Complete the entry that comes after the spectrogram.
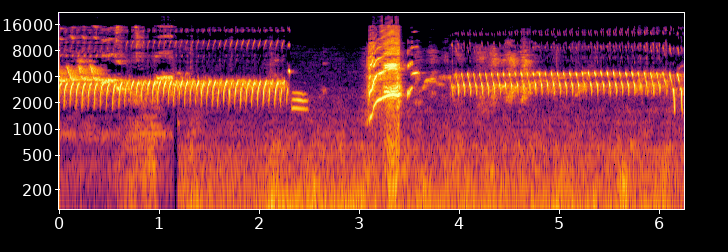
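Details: Male canary in heated song to stimulate a female toward mating and for young birds to hear: long rapid trill, short pause with a sharp loud sweeping note, then another sustained fast trill.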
